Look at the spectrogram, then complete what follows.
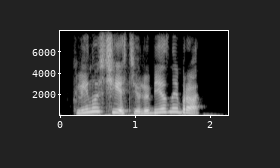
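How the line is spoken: Laughing exclamation. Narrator (Russian): воскликнул со смехом

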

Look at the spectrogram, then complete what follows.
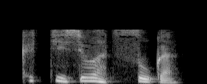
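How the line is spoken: Forced strained words. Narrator (Russian): Только и смогла выдавить девушка

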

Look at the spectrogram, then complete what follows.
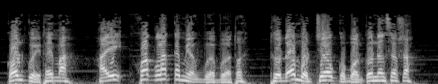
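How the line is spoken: Furious shout, young woman. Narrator (Vietnamese): Cô nương bịt mặt cả giận quát

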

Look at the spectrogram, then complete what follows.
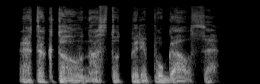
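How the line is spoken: Strained whisper. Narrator (Russian): Говорить шепотом явно стоило ему труда

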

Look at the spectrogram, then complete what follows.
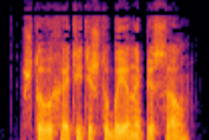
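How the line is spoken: Plain. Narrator (Russian): спросил Луконин

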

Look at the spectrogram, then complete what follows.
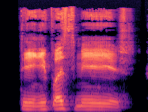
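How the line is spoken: Short laugh. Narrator (Russian): хохотнул мой сосед

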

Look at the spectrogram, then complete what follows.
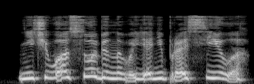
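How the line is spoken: Sobbing. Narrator (Russian): прорыдала она

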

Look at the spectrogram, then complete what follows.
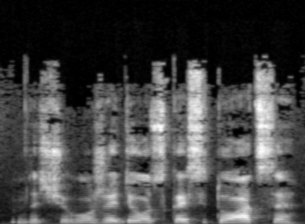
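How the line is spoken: Muttered. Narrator (Russian): пробормотал Бернар

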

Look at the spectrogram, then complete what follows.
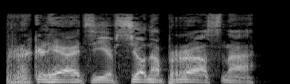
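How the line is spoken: Old man roaring. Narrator (Russian): взревел старый Хрофт

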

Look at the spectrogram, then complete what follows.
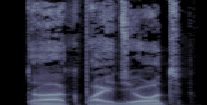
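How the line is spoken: Low booming voice. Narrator (Russian): прогудел мой подручный

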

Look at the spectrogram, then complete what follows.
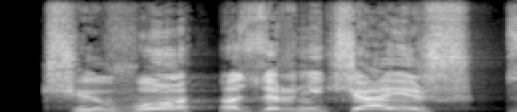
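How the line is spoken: Shouted. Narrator (Russian): закричал мещанин

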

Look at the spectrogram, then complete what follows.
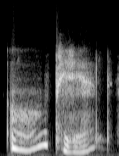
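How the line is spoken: Cooing. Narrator (Russian): проворковала она

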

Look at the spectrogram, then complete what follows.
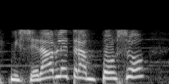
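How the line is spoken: Shouted. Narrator (Spanish): gritó

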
